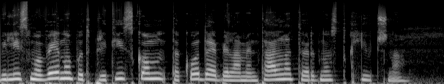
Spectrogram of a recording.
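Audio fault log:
throughout: Bluetooth LC3 compression, likely; heavy grainy, breathy texture on the speech as upper-band detail gives way to noise fill, consistent with a 32 kbps stream using 10 ms frames.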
